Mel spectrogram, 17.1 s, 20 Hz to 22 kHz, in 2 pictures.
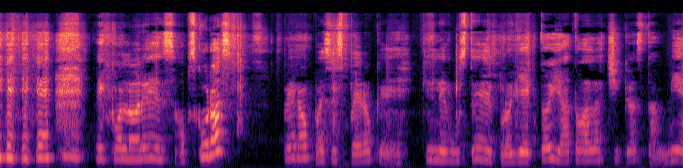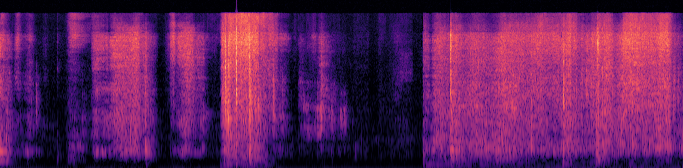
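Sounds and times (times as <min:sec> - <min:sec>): rustling handling noises: 0:08.5 - 0:17.0.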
